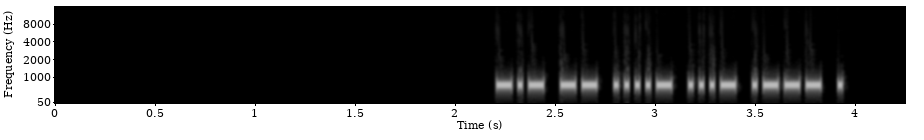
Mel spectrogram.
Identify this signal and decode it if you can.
Morse code, heard as a keyed tone, about 46 wpm, 700 Hz. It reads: KM4VJE
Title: USA Call Signs - 6 Characters - 45wpm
